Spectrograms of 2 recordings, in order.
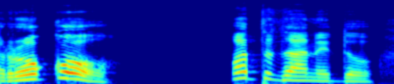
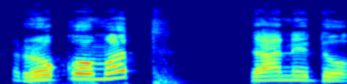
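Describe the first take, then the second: First: Loud "रोको", stop, then lower "मत जाने दो"; pause after रोको. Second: "रोको मत" loud and joined, pause, "जाने दो" falls; pause after मत. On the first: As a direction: break between रोको and मत. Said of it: "और यहां क्या है". (रोको के बाद रुककर मत जाने दो) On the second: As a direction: stop between मत and जाने दो. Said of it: "मैं ठहराव ले रहा हूं". (रोको मत, फिर रुककर जाने दो) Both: Shown as a demonstration.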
